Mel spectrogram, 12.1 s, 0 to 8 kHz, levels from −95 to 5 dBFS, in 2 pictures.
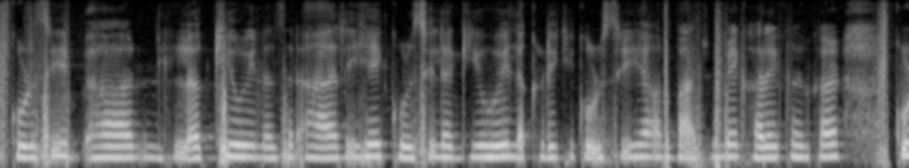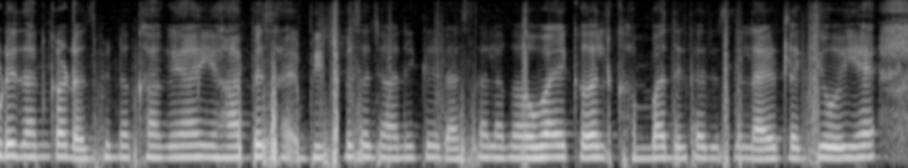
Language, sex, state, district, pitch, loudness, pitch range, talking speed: Hindi, female, Maharashtra, Solapur, 200 Hz, -19 LUFS, 195-210 Hz, 235 wpm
